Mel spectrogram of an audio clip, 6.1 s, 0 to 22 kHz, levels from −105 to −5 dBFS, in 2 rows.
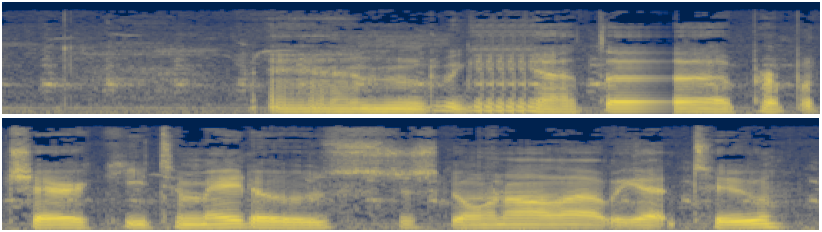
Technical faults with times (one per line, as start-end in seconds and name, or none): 1.80-2.00 system hang loop
2.31-2.53 call audio freeze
